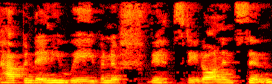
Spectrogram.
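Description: A woman is speaking. She keeps a moderate pace. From South India. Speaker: author and editor. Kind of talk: interview.

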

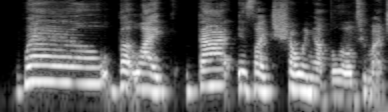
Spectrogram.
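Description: A woman at medium pitch is heard against noticeable background noise. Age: 40s. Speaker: pediatrician and author. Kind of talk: casual interview.

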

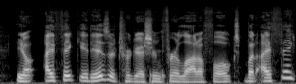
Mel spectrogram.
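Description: A man with an Upper Midwest accent, fairly high pitch and lively intonation, on a very clean recording with a silent background and a dry, close sound with no echo. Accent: Upper Midwest American. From Michigan, Mount Pleasant. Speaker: radio co-host, tourism representative. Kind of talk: radio interview show.

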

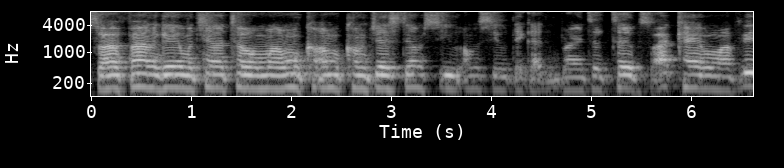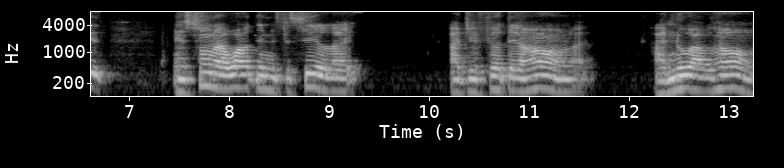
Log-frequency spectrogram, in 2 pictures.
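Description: Here a man speaks at a fairly high pitch with ordinary pitch variation. His loudness swings widely. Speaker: college football player. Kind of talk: casual interview.

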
